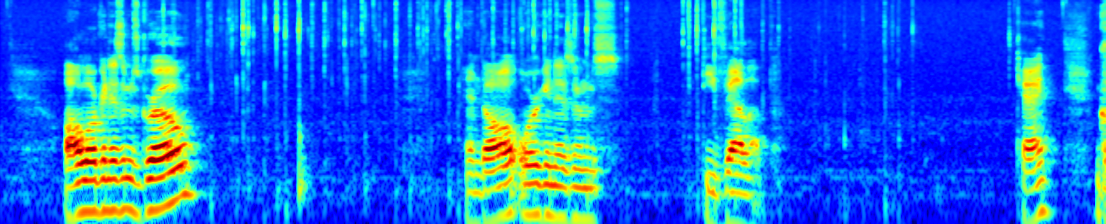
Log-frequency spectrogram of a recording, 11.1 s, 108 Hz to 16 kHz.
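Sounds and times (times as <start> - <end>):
typing on a keyboard: 2.0 - 9.2.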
